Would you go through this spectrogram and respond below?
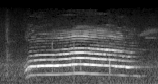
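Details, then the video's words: Domestic cat in a fight, giving one long drawn-out yowl of about two seconds, held at a steady pitch with a slight rise and fall and rich harmonics, against quiet background. "CAT FIGHTS"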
